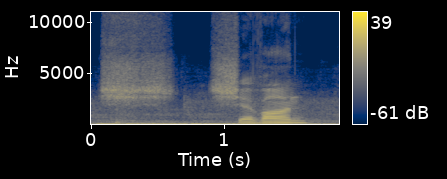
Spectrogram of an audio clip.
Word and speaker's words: Siobhan: I was just corrected. The girl's name is pronounced Siobhan. – Siobhan.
